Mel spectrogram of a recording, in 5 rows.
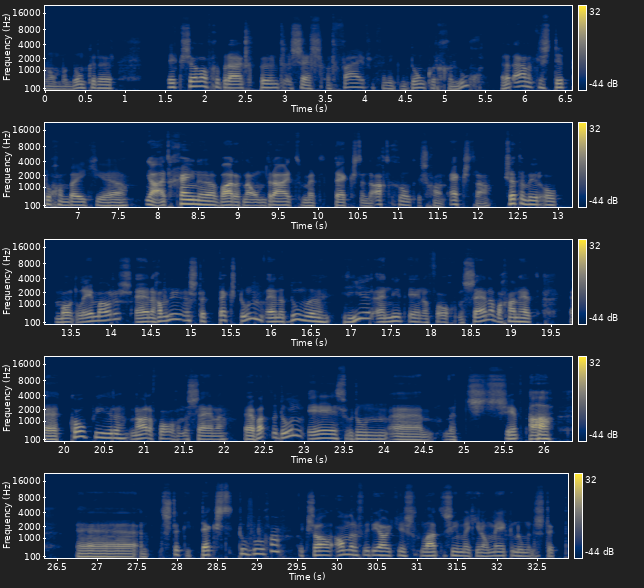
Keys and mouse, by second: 1.0-4.2 drag, 4.9 click, 5.6 shift+middle click, 12.7 click, 13.9 click, 14.5 shift+middle drag, 15.6 ctrl+a, 18.5 shift+a, 29.0 KP_7, 29.8 shift+middle click, 30.8 middle drag, 31.7 g.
